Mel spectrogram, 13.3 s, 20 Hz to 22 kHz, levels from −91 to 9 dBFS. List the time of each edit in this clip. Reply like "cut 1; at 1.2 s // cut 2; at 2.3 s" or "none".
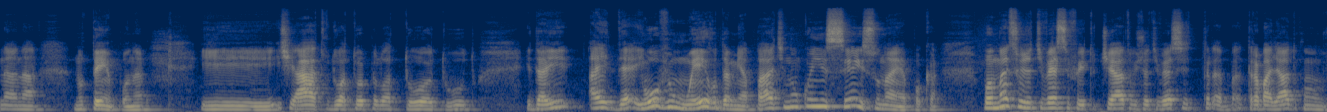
cut 1; at 2.8 s // cut 2; at 5.8 s // cut 3; at 6.4 s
